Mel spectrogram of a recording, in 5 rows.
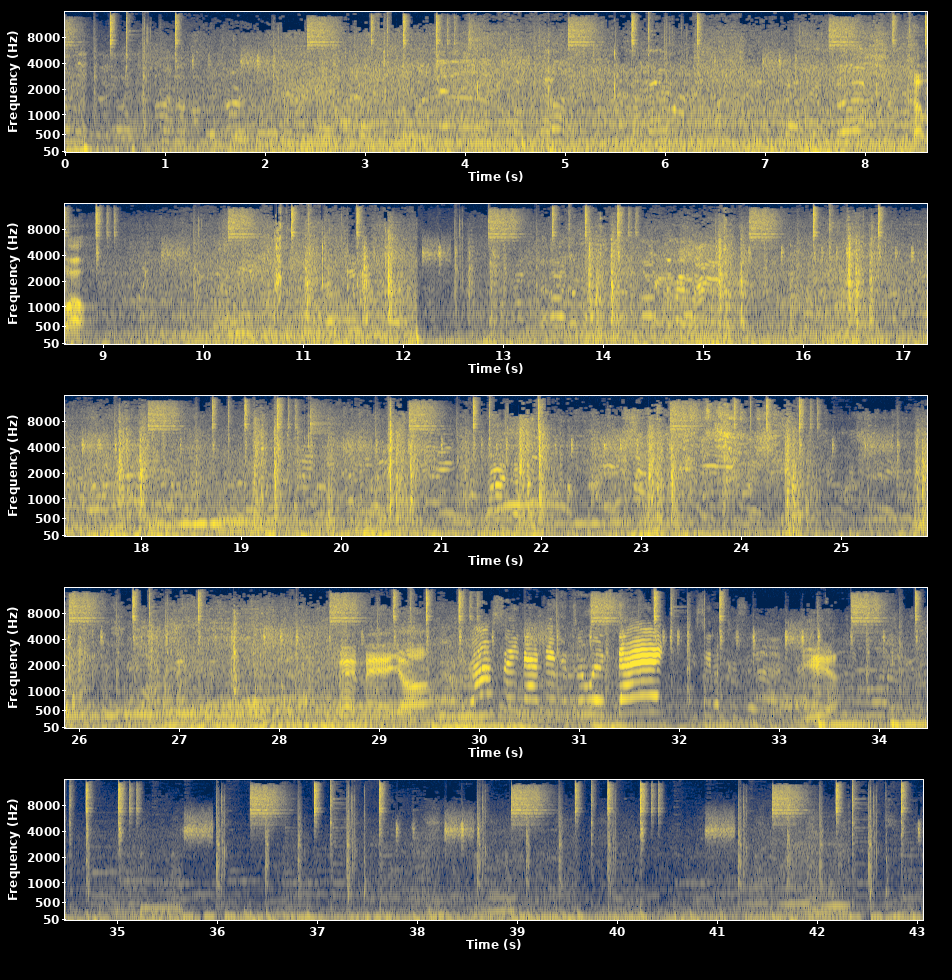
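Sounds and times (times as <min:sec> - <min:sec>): low car engine rumble: 0:00.0 - 0:43.0
music: 0:00.0 - 0:43.0
unclear background voices: 0:00.0 - 0:43.0.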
